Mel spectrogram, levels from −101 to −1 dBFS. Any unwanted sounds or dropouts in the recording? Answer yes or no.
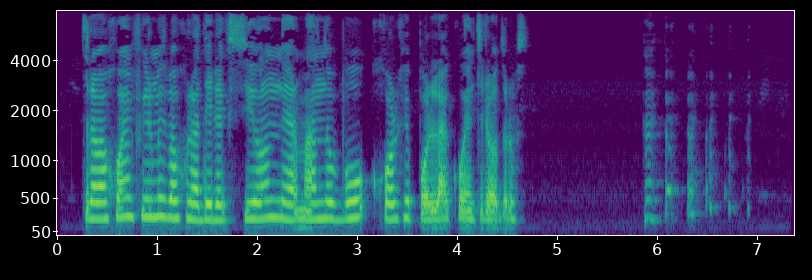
yes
